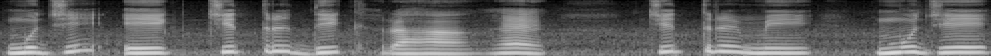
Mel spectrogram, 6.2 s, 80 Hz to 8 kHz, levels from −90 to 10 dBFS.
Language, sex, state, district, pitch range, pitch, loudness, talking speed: Hindi, female, Madhya Pradesh, Katni, 205-245 Hz, 215 Hz, -16 LUFS, 85 wpm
